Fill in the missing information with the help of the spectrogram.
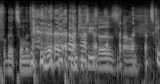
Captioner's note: rires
